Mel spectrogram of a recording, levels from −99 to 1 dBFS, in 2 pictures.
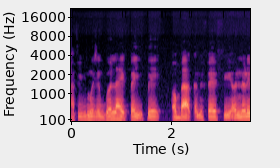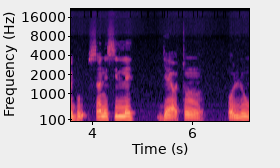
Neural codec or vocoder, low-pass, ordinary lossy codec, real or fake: none; 19.8 kHz; none; real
